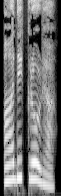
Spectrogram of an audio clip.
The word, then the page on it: ಆದಿಕ್ರೋಢ: kannada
